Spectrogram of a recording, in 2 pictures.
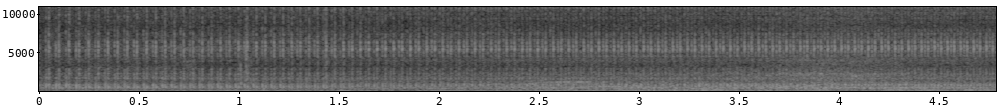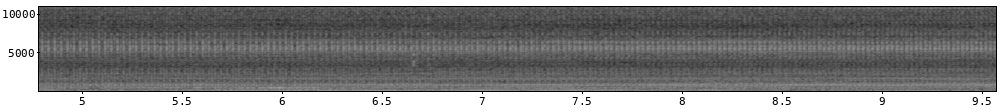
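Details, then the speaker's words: Injectors from a 2009 Toyota Corolla 1.8, which had a slightly unstable idle, on a test bench after cleaning for flow and equalization: rapid steady clicking with constant buzz, no skips; all flowing 83–84, evenly matched and healthy. "Pessoal, voltando aqui com os injetores do Corolla do José Antônio, agora ele vai testar após a limpeza. Fazer o teste de vazão, né, e equalização."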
